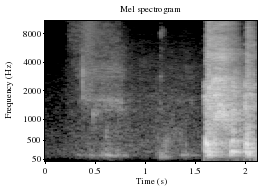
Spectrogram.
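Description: A person coughing close to the microphone: a faint breath about half a second in, then a loud cough in two quick bursts near the end.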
